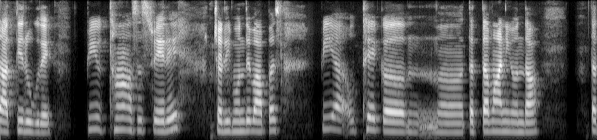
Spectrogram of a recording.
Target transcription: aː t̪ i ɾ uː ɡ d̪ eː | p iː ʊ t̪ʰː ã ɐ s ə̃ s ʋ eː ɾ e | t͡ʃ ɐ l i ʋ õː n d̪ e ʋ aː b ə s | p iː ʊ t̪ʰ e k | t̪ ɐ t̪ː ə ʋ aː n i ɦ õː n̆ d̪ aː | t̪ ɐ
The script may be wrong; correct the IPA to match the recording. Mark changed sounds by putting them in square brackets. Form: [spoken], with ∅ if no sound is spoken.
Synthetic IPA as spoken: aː t̪ i ɾ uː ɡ d̪ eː | p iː ʊ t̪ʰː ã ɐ s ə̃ s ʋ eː ɾ e | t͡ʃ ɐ l i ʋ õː n d̪ e ʋ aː [p] ə s | p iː ʊ t̪ʰ e k | t̪ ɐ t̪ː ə ʋ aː n i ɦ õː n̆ d̪ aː | t̪ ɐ

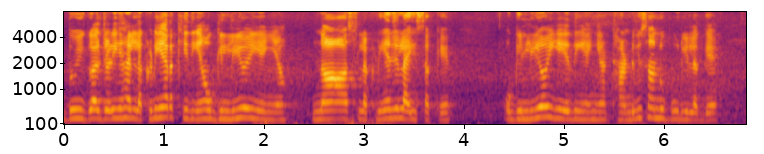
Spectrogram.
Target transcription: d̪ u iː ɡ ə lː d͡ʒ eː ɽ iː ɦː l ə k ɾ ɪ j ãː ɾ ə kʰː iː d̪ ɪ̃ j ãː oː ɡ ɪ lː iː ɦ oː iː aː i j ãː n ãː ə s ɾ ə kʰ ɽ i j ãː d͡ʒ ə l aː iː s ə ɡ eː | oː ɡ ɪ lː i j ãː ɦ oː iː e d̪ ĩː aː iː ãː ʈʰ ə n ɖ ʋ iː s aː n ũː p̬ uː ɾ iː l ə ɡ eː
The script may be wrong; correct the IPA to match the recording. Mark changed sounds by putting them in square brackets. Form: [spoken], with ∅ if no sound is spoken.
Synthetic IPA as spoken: d̪ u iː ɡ ə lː d͡ʒ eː ɽ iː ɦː l ə k [ɽ] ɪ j ãː ɾ ə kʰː iː d̪ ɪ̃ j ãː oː ɡ ɪ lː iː ɦ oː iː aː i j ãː n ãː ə s [l] ə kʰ ɽ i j ãː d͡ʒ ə l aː iː s ə [k] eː | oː ɡ ɪ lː i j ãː ɦ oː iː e d̪ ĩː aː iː ãː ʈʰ ə [ɳ] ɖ ʋ iː s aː n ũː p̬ uː ɾ iː l ə ɡ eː

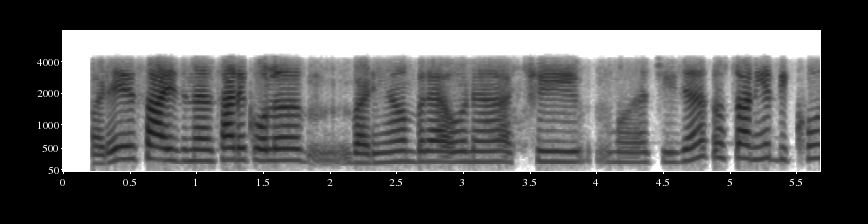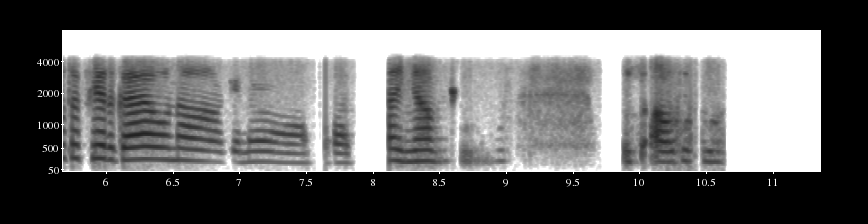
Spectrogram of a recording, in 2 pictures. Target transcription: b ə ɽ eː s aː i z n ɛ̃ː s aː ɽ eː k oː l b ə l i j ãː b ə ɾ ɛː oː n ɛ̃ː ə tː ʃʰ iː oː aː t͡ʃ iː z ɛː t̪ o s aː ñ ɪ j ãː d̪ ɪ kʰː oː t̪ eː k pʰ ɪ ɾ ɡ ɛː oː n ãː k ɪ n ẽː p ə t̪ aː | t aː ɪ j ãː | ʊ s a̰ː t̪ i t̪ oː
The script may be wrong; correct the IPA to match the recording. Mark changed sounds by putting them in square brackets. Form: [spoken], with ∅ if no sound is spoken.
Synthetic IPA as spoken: b ə ɽ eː s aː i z n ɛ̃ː s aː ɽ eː k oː l b ə [ɽ] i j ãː b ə ɾ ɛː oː n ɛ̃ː ə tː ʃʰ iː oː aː t͡ʃ iː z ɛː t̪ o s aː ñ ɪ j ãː d̪ ɪ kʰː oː t̪ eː [∅] pʰ ɪ ɾ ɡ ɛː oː n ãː k ɪ n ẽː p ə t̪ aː | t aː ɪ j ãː | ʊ s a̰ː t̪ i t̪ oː

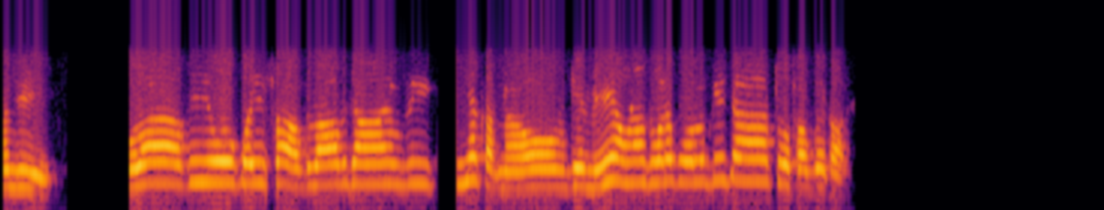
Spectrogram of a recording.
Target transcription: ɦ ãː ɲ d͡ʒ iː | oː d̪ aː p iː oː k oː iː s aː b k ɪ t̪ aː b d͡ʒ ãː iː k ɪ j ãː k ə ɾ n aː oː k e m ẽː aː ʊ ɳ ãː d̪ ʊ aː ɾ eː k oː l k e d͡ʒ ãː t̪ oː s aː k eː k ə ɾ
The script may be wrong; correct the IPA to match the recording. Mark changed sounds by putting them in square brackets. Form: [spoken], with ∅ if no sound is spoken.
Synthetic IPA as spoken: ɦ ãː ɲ d͡ʒ iː | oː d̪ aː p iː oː k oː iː s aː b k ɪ t̪ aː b d͡ʒ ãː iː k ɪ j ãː k ə ɾ n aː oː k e m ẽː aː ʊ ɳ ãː [t̪] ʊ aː [ɽ] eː k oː l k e d͡ʒ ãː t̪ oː s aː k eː k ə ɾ

